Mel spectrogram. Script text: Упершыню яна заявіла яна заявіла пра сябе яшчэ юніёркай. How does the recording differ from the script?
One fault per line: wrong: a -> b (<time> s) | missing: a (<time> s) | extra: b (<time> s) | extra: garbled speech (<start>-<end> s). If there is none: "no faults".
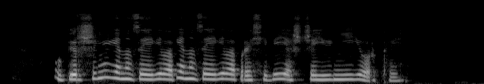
no faults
